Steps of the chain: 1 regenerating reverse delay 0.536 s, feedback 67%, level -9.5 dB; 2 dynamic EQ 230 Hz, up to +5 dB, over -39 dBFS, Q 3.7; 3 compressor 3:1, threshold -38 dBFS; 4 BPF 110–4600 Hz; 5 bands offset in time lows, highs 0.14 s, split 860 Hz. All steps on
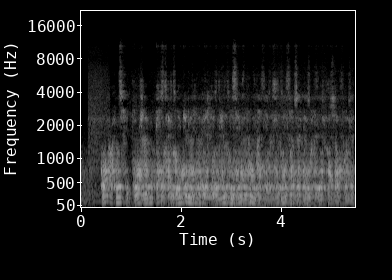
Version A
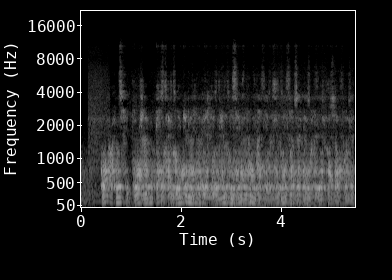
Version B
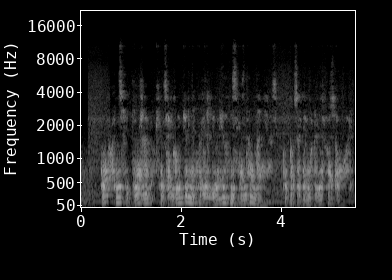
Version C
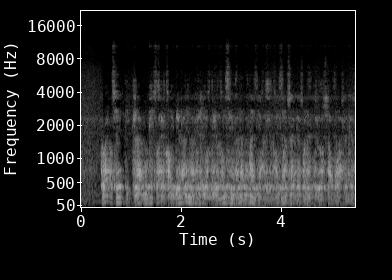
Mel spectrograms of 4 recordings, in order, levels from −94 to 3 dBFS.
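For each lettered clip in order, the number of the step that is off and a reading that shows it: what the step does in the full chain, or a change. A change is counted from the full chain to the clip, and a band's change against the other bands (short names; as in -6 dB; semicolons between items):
2, 250 Hz band -2.0 dB; 1, momentary loudness spread change +1 LU; 5, echo-to-direct 6.5 dB to none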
